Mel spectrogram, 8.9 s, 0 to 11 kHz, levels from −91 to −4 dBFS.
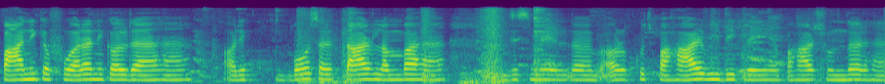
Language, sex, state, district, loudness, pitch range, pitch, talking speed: Hindi, female, Bihar, West Champaran, -17 LUFS, 185-200 Hz, 190 Hz, 170 wpm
